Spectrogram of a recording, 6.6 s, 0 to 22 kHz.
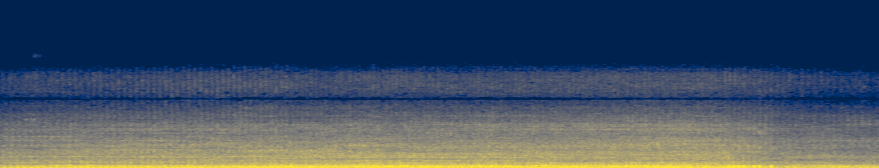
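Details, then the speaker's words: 2007 Honda Foreman 500 ATV after replacing the electric shift motor (it shifted poorly when hot): steady, even engine drone with a brief dip and pickup as it shifts into second; runs and shifts noticeably easier. "Nice, it sounds better. Sounds like it shifts a lot easier."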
